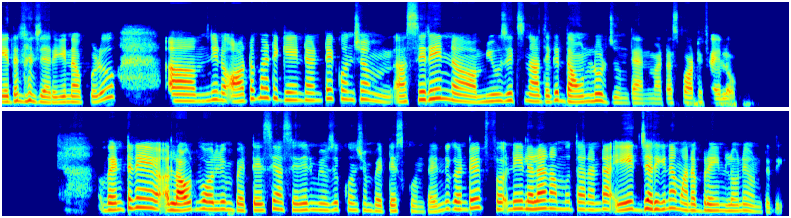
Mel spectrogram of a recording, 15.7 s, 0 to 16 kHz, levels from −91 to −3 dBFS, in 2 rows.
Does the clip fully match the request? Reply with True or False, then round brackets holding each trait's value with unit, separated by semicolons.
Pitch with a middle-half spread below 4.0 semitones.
False (4.6 semitones)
